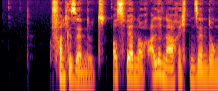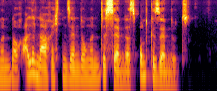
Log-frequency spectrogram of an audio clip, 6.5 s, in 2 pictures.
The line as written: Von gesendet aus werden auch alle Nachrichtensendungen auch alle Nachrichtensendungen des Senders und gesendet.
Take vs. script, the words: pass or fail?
pass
